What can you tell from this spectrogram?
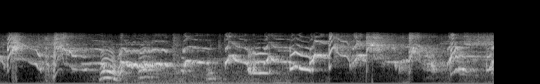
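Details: Short-haired brown teckel dachshund vocalising in a dense stream of shrill yips mixed with drawn-out whimpering and howl-like wavering notes, steady and loud for about five seconds before stopping abruptly.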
